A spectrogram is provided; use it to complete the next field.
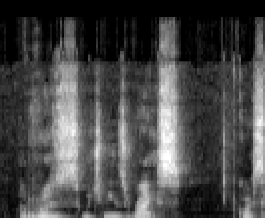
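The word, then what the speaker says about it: رز: If I add a re with a z, it's pronounced as ruz. Now notice there's this little u in there. That means there's a little bum over here. So it's ruz, which means rice.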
